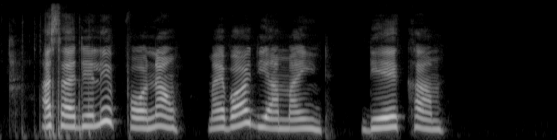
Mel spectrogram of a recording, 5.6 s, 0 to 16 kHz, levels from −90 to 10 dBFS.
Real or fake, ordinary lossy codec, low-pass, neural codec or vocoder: real; none; 14.4 kHz; none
